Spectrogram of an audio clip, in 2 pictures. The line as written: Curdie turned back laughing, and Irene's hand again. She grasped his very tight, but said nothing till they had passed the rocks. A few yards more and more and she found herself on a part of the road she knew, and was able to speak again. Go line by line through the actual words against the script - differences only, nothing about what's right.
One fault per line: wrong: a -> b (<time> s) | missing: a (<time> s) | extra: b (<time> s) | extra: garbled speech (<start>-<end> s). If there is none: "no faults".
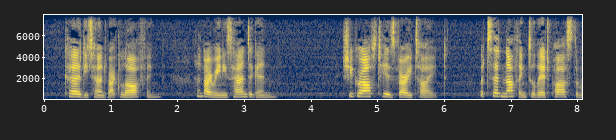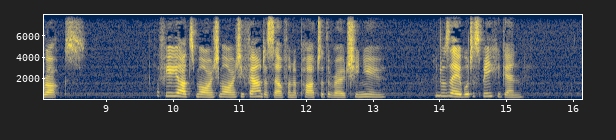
no faults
